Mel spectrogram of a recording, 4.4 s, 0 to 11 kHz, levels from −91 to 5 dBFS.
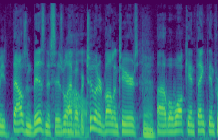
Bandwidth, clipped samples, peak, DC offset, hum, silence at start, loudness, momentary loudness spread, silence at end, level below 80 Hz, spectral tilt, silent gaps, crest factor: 10.5 kHz; under 0.1%; -4 dBFS; under 0.1%; none; 0 s; -18 LUFS; 4 LU; 0 s; -40 dBFS; -6.5 dB/octave; none; 14 dB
